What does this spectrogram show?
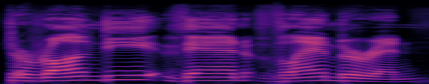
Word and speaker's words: De Ronde van Vlaanderen: De Ronde van Vlaanderen.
